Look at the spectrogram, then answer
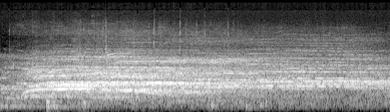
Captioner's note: audience applauds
